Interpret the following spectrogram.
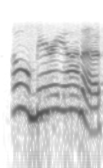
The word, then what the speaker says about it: Mariana: I've ever run into have an issue with the are in Spanish so right I just go with what my kindergarten teacher said when she first pronounced my name in English was ohm Ariana I'm like okay I guess that's what my name is in English that's what I go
